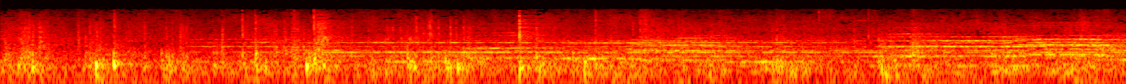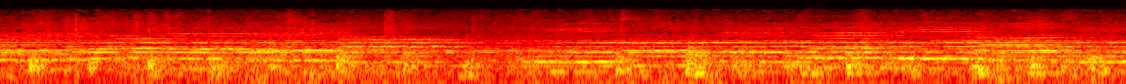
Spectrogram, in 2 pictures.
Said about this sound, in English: Okay, the noise that you were picking up here, of course, is it's in a church, and what you're picking up is the shuffling of the choir as they stride into the church, making their way down to the altar.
